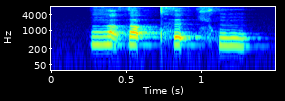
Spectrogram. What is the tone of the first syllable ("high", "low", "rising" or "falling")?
falling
